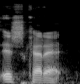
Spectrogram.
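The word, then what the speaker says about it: Xcaret: It's X C A R E T. – It's not I S C H or I S H. – It's pronounced Ishkaret.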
